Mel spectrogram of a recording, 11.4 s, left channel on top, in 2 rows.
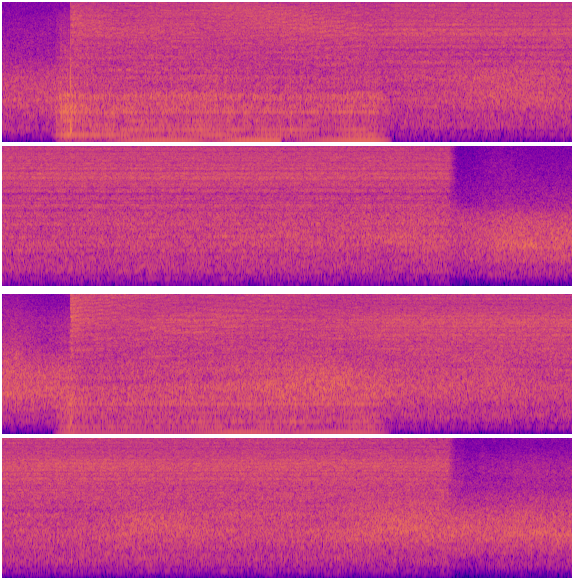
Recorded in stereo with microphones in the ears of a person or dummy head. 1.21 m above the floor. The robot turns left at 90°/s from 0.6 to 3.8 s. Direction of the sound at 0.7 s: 95° right.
